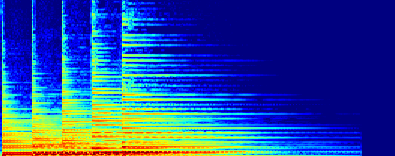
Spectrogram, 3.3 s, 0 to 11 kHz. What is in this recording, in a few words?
B Suspended 2nd Suspended 4th, chord; arpeggiated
